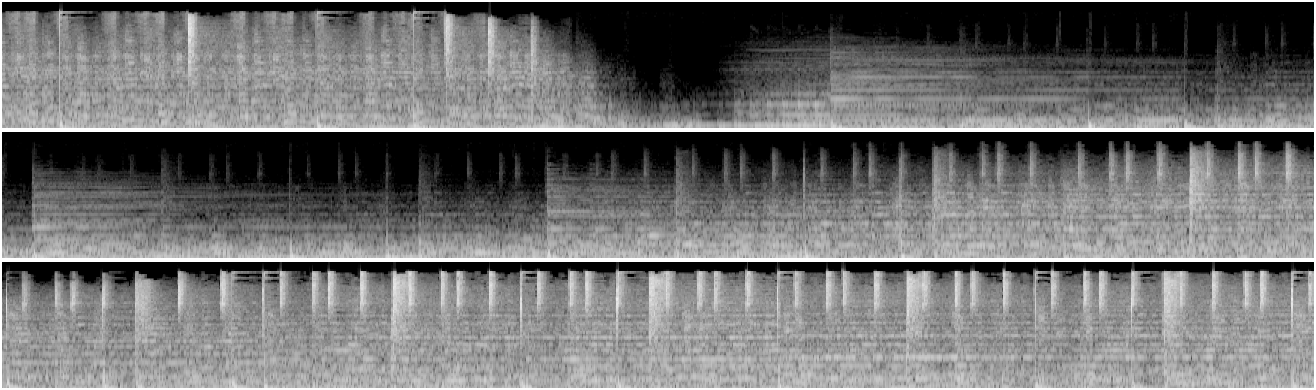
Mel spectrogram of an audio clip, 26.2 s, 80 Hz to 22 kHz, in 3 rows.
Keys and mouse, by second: 1.2 Tab, 3.4 Tab, 7.1 s, 7.6 middle drag, 11.5-14.6 typing, 15.3 Tab, 16.0 Tab, 17.3 s, 19.2 z, 20.9 z.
